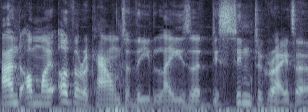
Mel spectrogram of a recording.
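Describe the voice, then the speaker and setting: Lively intonation and a moderate pace mark this speaker with a British accent. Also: man. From United Kingdom. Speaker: gamer. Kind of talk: casual gameplay commentary. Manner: stammering.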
